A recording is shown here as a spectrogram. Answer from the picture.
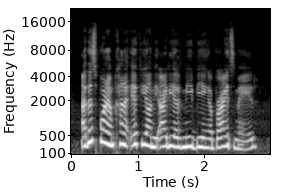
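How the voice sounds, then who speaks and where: Very fast and high-pitched, a woman's voice shows ordinary pitch variation. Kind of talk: reddit story reading.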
